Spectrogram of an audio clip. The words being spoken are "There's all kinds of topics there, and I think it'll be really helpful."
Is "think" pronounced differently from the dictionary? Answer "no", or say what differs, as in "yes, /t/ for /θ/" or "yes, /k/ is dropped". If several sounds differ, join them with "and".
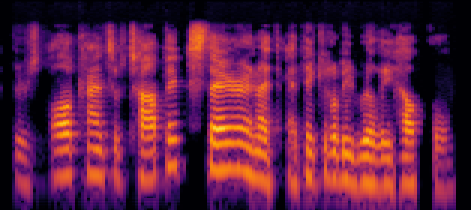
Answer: no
